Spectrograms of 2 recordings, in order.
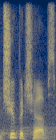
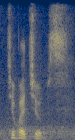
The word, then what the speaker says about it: Chupa Chups: We say in America the Chupa Chups, but it's actually pronounced Chupa Chups.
